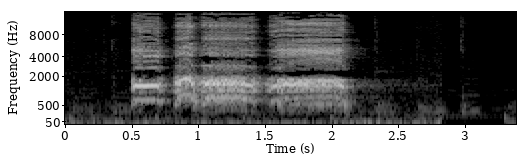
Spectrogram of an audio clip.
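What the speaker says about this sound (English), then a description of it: "Chicken." Rooster crowing once, a loud, close cock-a-doodle-doo in three connected bursts with a brief clucking tail, heard alone with no talk.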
